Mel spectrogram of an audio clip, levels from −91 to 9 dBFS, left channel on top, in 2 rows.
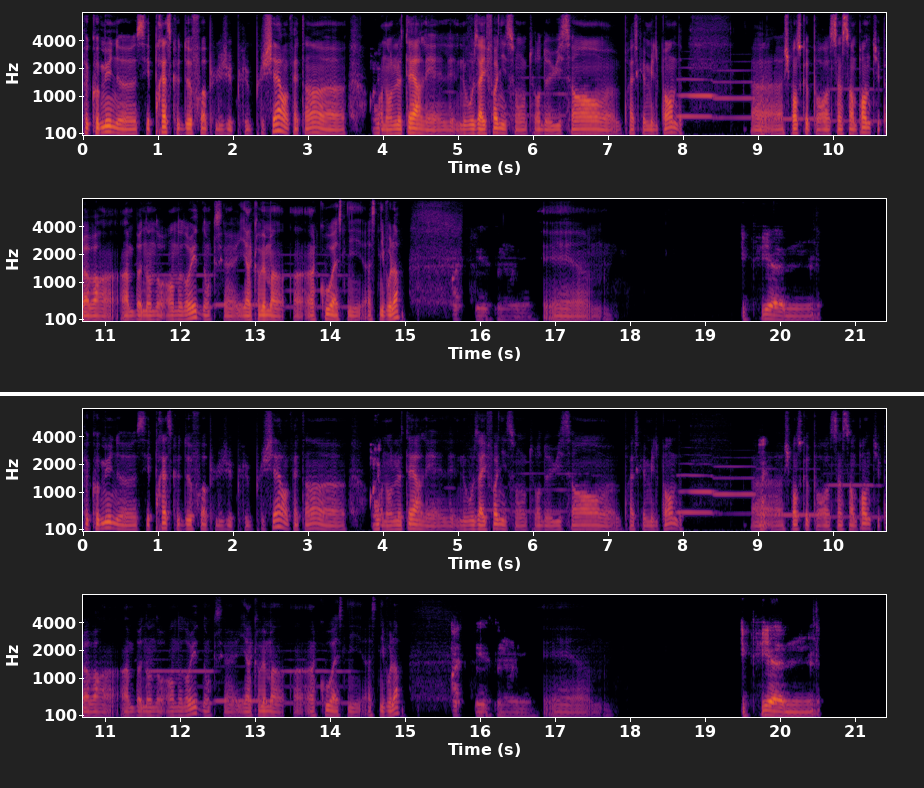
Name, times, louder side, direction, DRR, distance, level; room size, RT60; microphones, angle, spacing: voice 1, 0.0-8.3 8.9-14.9 15.2-15.7 16.9-17.6, left 7 dB, 65° left, 0.3 m, -35 dB
sound 1, 1.3-1.4 4.8-7.6 7.9-10.8 11.4-14.4, left 1 dB, 10° left, 0.5 m, -51 dB
voice 2, 15.6-16.7 19.5-20.5, right 4 dB, 60° right, 0.4 m, -39 dB
4.1 x 2.2 x 3.4 m
head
